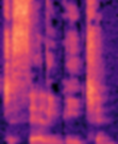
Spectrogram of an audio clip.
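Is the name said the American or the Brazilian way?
Brazilian. The name is said with a Brazilian pronunciation. The speaker calls it right. "The real Brazilian way to say her name is"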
